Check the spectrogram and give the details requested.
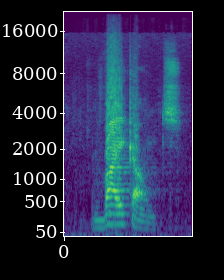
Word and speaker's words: viscount: Viscount. So discount and Viscount.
